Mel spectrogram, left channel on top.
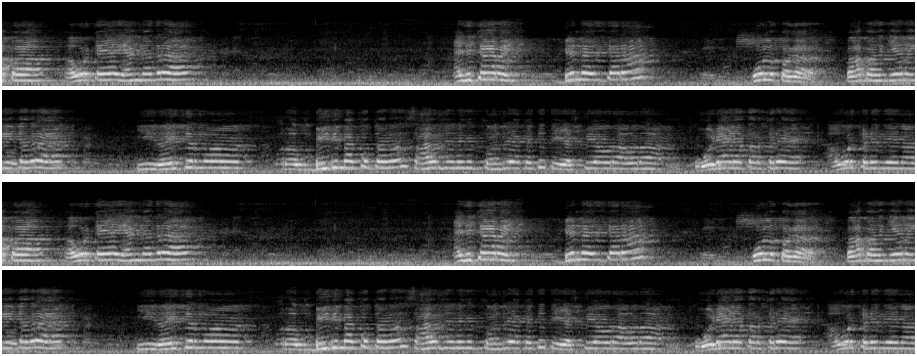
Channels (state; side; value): identical; both; correlation 1.00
